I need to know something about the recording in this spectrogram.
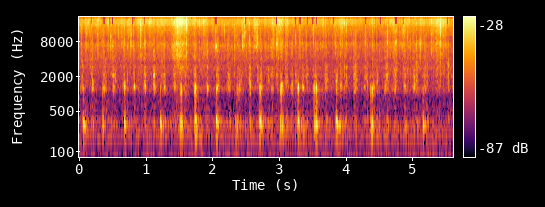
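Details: Guinea pig making strange noises: soft, low, evenly repeated clucking pulses, about three per second, quiet against a faint background hiss.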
